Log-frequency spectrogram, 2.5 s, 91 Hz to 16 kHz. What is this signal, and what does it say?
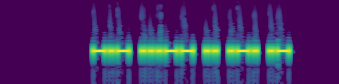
Morse code, heard as a keyed tone, about 40 wpm, 700 Hz. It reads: K3IRA
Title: USA Call Signs - 5 Characters - 40wpm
